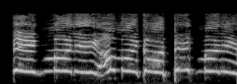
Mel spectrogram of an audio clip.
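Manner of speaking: put-on very high, drawn-out, thrilled excited cry. Recounting what they say on finding a penny, acting out excited yelling. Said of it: "And we're like so excited".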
